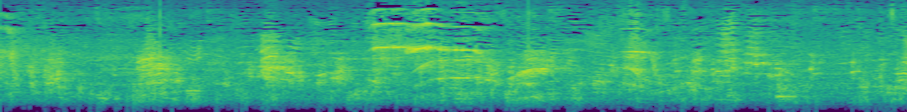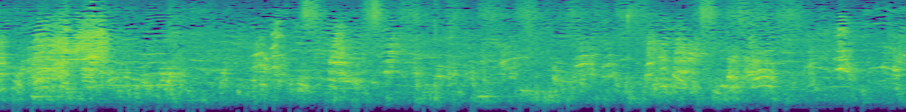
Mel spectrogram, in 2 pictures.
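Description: A young child talks close by.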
